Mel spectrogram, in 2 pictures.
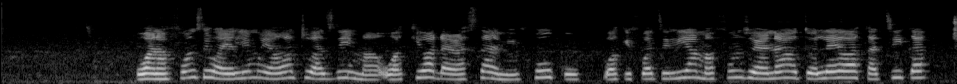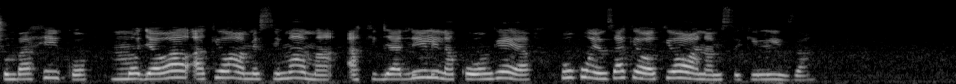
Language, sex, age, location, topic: Swahili, male, 25-35, Dar es Salaam, education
